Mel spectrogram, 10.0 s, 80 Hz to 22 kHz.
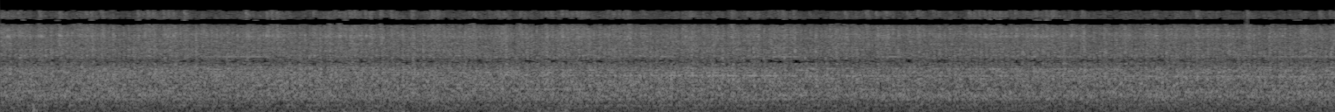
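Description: Bandit 150XP wood chipper's diesel engine running steadily, with no change in pace.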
